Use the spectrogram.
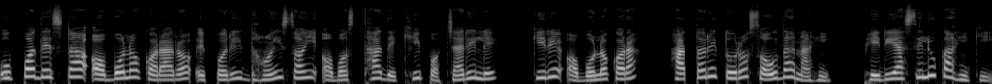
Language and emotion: Odia, neutral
